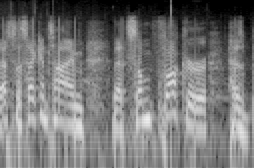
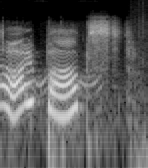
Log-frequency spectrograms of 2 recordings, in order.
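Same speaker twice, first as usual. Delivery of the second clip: very high, squeaky, terrible put-on cartoon voice; 10 semitones higher than usual. Answering the others in a bad Pops impression. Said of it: "That was the worst Pops impression I've ever heard".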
